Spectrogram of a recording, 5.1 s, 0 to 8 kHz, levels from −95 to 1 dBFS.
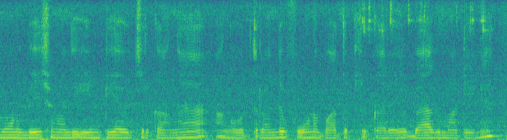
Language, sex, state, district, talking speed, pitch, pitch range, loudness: Tamil, female, Tamil Nadu, Chennai, 140 wpm, 155 Hz, 145-160 Hz, -16 LUFS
